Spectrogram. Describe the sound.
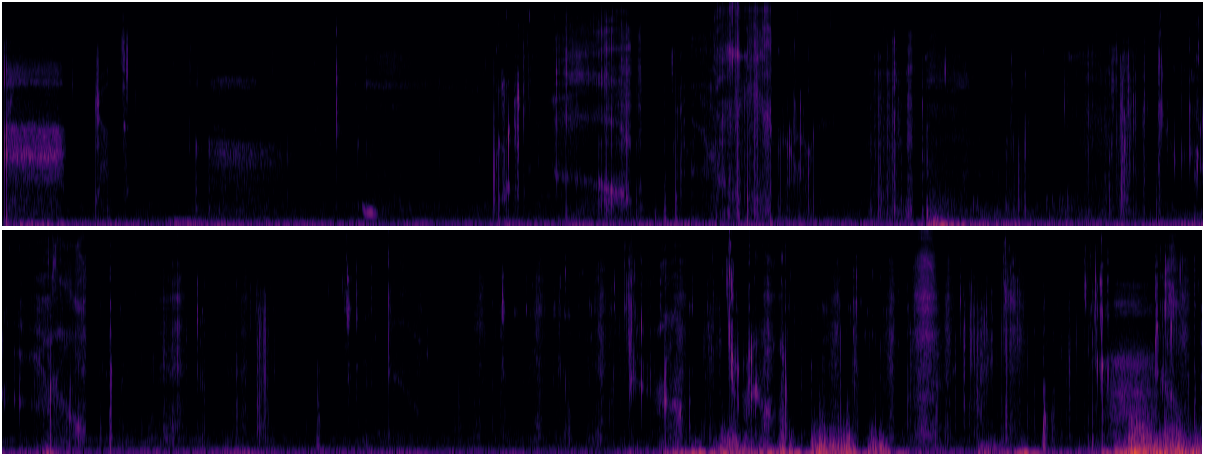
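Someone chews freshly cut fruit in the morning with many moist, crunchy bites and squishy munching in an irregular rhythm. The chewing stays faint at first and grows louder toward the end.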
